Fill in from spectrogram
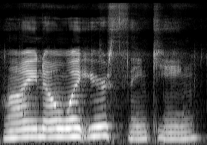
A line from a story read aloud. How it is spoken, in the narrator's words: said Michael, groaning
